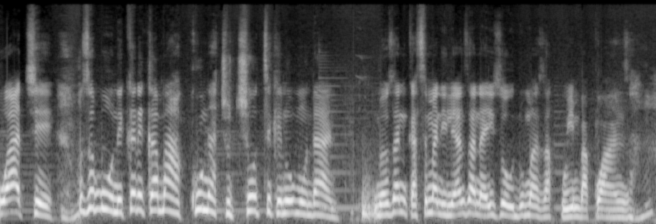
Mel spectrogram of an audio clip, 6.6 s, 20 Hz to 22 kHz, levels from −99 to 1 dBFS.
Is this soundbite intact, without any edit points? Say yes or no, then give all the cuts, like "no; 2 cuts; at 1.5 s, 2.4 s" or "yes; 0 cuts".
no; 1 cut; at 3.5 s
